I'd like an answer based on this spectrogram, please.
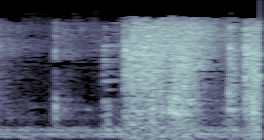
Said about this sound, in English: Then I'll open the hatch.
